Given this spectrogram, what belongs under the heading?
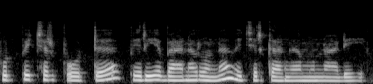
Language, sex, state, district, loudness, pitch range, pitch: Tamil, female, Tamil Nadu, Nilgiris, -14 LUFS, 175-205 Hz, 190 Hz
